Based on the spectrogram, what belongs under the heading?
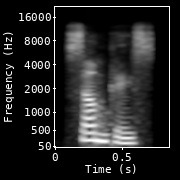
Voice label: "someplace", Indian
